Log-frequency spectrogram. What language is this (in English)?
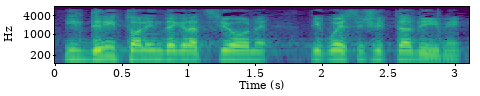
Italian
